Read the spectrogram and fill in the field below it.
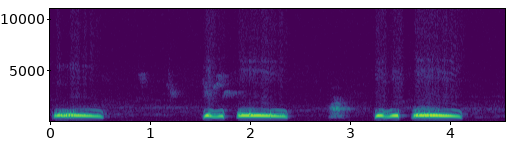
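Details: Decoy spotted dove cooing to stir captive birds into singing; three low phrases, each a quick double note and a long level coo, with a faint higher chirp between the second and third.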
